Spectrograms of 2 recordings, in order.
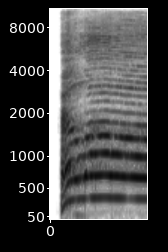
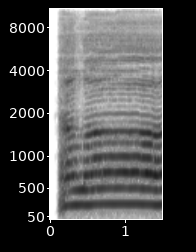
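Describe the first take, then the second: First: Full-voiced call across a valley; loud yell. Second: Distant echo. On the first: Boy yelling across the valley, loud call. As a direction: shout it as loud as you can. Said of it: "yelled as loud as he could". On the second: Echo answering the boy from the far hill, distant. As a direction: answer like an echo across a valley. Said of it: "from across the valley". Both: A narrator's reading.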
